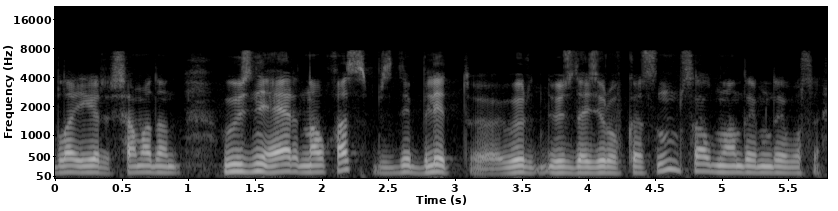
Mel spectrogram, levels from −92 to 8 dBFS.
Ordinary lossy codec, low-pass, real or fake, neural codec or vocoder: none; none; real; none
